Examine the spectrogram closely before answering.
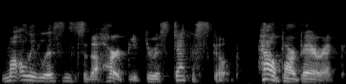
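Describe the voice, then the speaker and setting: A woman's voice: sits low, very animated, brisk, fairly bright tone, husky, dry recording, highs cut off. A woman comedian reading comedic scripted narration.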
